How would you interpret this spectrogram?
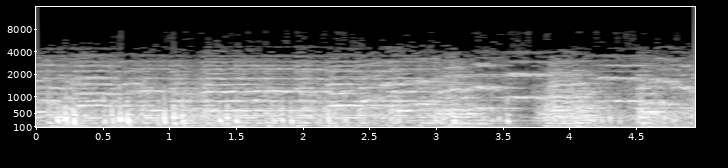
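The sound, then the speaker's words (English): Rapid, rhythmic hoofbeats of a great white horse, Silver, galloping in a chase pound steadily, blended with a dense, full backdrop of sound that stays loud throughout. “The outlaw's change of mounts took time, but the great white horse seemed to close the gap between them in an instant.”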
